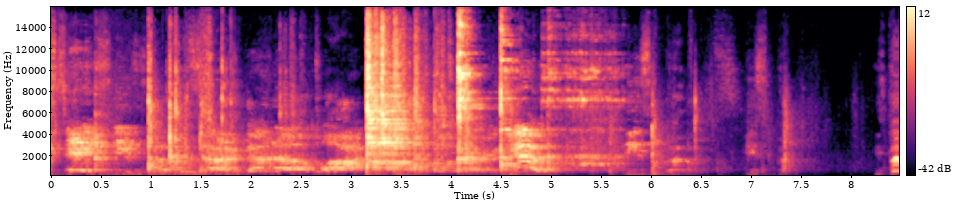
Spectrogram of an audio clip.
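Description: Performers' voices in a large hall, over scattered sharp taps and claps. The sound dies away over the last few seconds.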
